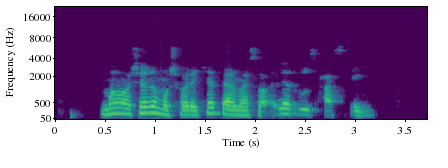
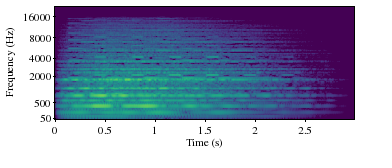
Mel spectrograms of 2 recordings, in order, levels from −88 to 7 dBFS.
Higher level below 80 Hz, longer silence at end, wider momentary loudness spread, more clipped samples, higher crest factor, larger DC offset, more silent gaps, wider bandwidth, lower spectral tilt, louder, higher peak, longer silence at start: about the same, -68 dBFS vs -64 dBFS; second, 0.55 s vs 0.8 s; second, 14 LU vs 17 LU; neither; about the same, 20 dB vs 16 dB; neither; neither; second, 6 kHz vs 16 kHz; first, -11 dB/octave vs -3 dB/octave; about the same, -22 LUFS vs -20 LUFS; about the same, -4 dBFS vs -6 dBFS; first, 0.45 s vs 0.05 s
